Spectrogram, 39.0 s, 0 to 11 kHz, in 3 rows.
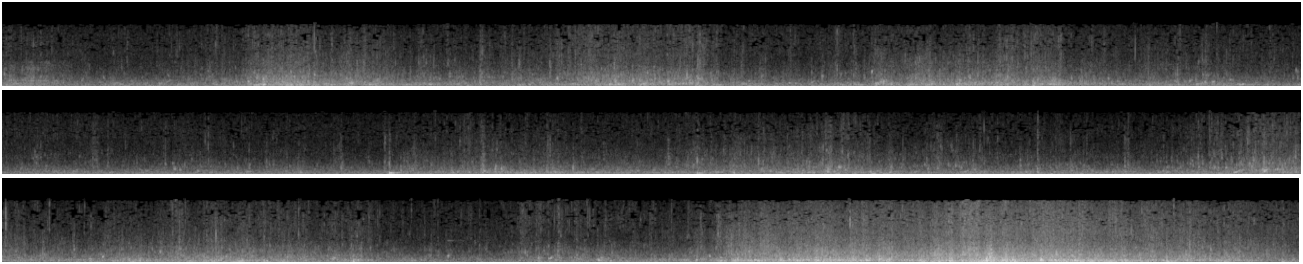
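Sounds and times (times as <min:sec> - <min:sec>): sea surf washing onto beach: 0:32.9 - 0:38.9.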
